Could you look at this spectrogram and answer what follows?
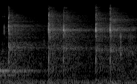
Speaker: So, I'm just going to show you the difference between a drummy tile and a and a solid tile. So, this is what a solid tile sounds like.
